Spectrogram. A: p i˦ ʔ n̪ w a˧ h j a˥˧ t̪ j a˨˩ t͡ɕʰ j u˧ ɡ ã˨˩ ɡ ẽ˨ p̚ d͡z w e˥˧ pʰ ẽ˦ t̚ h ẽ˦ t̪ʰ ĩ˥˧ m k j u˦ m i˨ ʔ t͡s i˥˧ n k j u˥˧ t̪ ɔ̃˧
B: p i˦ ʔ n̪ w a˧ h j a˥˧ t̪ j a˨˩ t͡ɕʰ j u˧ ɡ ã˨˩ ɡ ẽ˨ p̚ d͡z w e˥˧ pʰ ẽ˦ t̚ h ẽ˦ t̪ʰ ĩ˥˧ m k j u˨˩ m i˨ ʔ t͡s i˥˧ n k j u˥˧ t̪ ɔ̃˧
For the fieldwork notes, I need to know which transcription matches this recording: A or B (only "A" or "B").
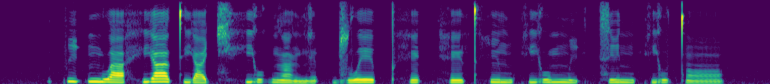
A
